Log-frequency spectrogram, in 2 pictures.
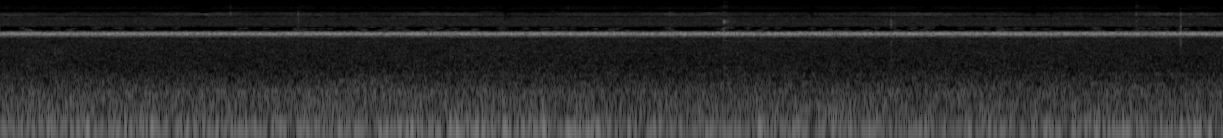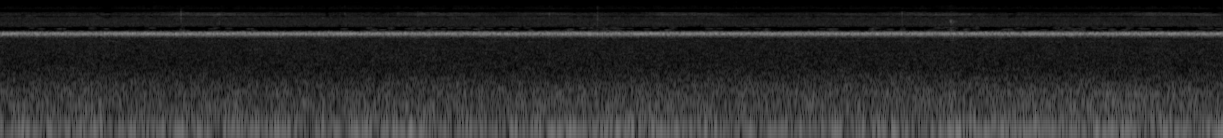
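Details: Bell crickets ringing as a soothing sleep track alongside a campfire. An unchanging shrill tone runs throughout at constant loudness, backed by gentle low rumble and sparse faint ticks.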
